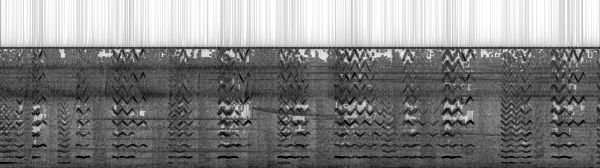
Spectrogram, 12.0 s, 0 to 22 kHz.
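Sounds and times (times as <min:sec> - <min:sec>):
experimental electronic music: 0:00.0 - 0:12.0
warbling high tones: 0:00.0 - 0:12.0.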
